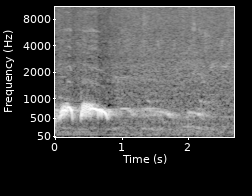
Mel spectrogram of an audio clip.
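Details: Spotted dove in the 'hạp bổi sát bổi' voice, used to lure wild doves, gives one loud coo phrase, two quick notes then a long warm note, trailing into fainter, distant-sounding cooing.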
